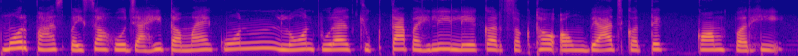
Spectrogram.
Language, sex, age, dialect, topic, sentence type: Chhattisgarhi, female, 18-24, Northern/Bhandar, banking, question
